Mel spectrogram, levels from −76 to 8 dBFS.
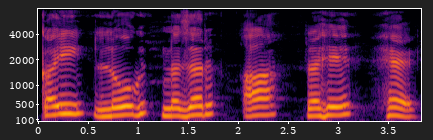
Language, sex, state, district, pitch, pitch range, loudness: Hindi, male, Madhya Pradesh, Dhar, 220 Hz, 195-235 Hz, -13 LUFS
